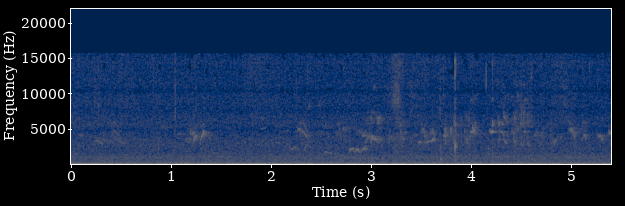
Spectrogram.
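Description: Near silence: faint outdoor ambience with a low rumble and small birds chirping in snatches from about a second in, and a single faint click near the end.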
